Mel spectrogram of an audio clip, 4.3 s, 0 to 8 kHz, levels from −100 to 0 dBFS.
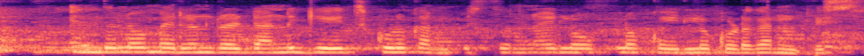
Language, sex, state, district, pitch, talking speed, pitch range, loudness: Telugu, female, Andhra Pradesh, Sri Satya Sai, 215 Hz, 180 wpm, 205-225 Hz, -14 LUFS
